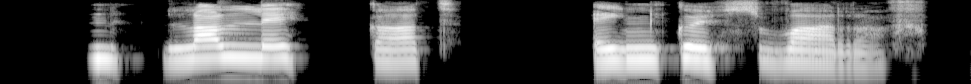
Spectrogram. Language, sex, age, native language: Icelandic, male, 6, Icelandic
